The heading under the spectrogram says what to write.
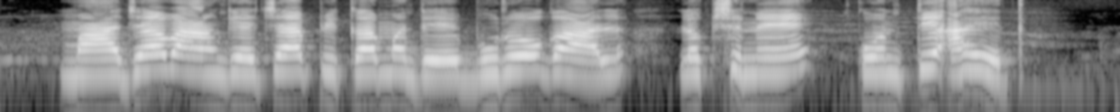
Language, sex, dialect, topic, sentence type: Marathi, female, Standard Marathi, agriculture, question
